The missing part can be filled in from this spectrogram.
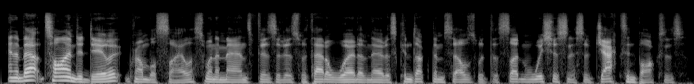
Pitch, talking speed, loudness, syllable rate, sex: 115 Hz, 235 wpm, -21 LUFS, 6.2 syllables/s, male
